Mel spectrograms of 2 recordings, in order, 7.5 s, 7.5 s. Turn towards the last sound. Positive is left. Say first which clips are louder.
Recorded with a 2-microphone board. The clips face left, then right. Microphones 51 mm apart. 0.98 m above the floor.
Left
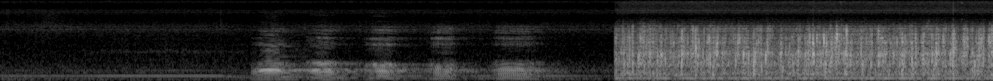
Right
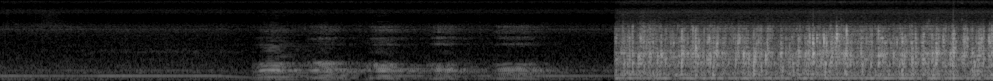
# left 2 dB
turn(degrees=15)  # may be behind; listen again after turning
